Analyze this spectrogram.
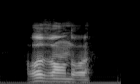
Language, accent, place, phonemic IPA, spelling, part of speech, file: French, France, Lyon, /ʁə.vɑ̃dʁ/, revendre, verb, LL-Q150 (fra)-revendre.wav
- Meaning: resell, sell again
